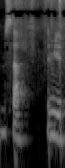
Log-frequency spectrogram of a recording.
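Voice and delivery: sweetest, softest, gentle little voice. Testing watercolours on camera, speaking in the softest little voice. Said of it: "je prends ma petite voix la plus douce".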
